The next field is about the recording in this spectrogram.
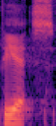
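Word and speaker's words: Pirc: I'm not sure how you pronounce Pert, but Pietz, is it? Pietz, exactly.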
